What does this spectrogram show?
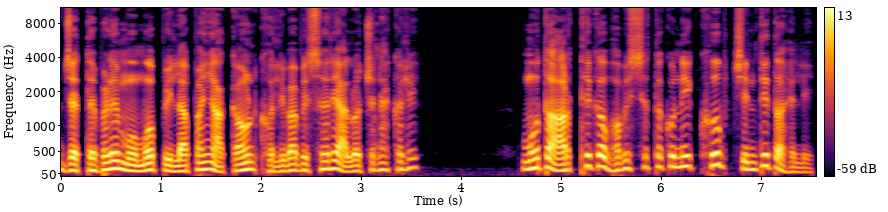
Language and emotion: Odia, sad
